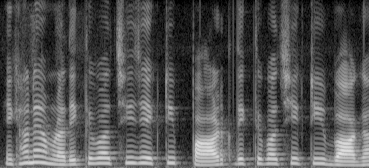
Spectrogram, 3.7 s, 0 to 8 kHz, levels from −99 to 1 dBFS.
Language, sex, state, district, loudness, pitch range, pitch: Bengali, female, Chhattisgarh, Raipur, -19 LUFS, 195-250 Hz, 230 Hz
